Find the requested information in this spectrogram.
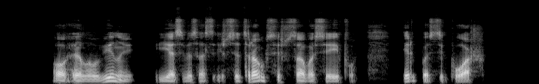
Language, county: Lithuanian, Vilnius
